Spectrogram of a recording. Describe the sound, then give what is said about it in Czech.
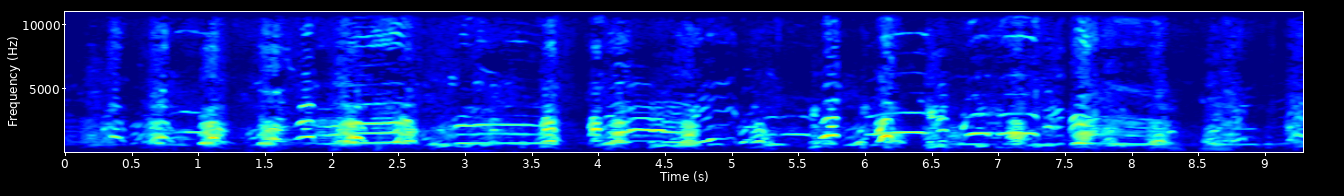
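A chorus of many sled dogs of a dog-sled team barking, yipping and howling at once just before the team sets off, loud and continuous, with excited overlapping voices and no pauses, the dogs impatient while waiting. “Psi jsou velmi nedočkaví a tak když mají čekat, tak jsou velmi hluční.”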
